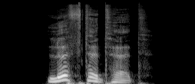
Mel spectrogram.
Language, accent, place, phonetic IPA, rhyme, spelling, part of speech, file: German, Germany, Berlin, [ˈlʏftətət], -ʏftətət, lüftetet, verb, De-lüftetet.ogg
- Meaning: inflection of lüften: 1. second-person plural preterite 2. second-person plural subjunctive II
